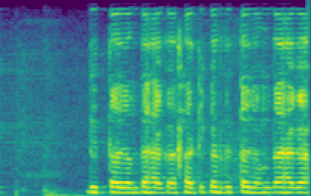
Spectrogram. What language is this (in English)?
Punjabi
